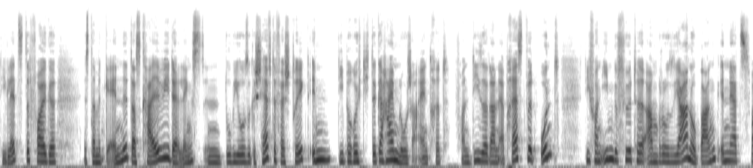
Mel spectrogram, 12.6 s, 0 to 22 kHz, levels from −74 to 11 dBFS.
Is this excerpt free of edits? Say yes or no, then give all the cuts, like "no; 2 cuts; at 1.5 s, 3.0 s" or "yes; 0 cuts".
no; 1 cut; at 5.8 s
